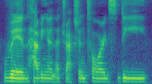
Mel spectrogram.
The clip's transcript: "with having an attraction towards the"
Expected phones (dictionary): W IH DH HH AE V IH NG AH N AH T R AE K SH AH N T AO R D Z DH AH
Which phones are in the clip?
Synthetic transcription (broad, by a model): W IH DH HH AE V IH NG AH N AH T R AE K SH AH N T AO R D Z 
